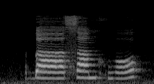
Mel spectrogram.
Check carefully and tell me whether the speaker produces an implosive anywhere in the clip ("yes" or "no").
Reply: yes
